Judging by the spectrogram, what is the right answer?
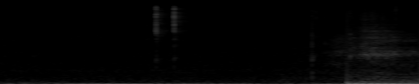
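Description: A few sharp computer mouse clicks, two close together and one later, sound faintly while someone navigates a help page, followed by a louder burst of broadband noise.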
